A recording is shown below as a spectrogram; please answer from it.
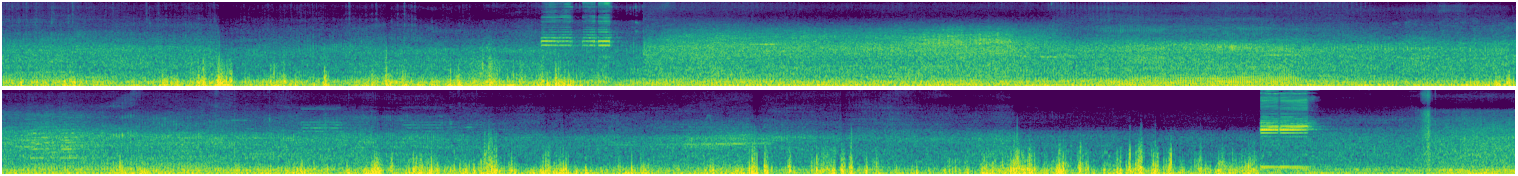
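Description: Street traffic heard from a moving vehicle: a steady engine and road rumble, with vehicle horns honking, once about six seconds in and again, louder, near the end.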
